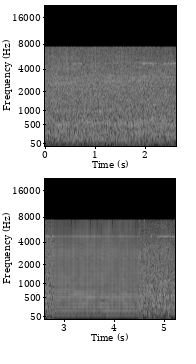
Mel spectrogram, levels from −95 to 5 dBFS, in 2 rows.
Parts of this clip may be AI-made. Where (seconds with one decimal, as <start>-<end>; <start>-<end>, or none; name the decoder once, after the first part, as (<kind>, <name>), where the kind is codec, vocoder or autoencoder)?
2.8-4.5 (vocoder, BigVGAN v2)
